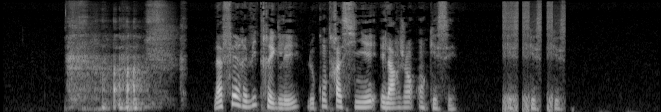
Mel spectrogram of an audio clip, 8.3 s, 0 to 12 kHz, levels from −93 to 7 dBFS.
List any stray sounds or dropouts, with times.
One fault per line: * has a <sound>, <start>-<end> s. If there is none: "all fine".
* has a laugh, 0.8-2.4 s
* has a laugh, 6.3-7.1 s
